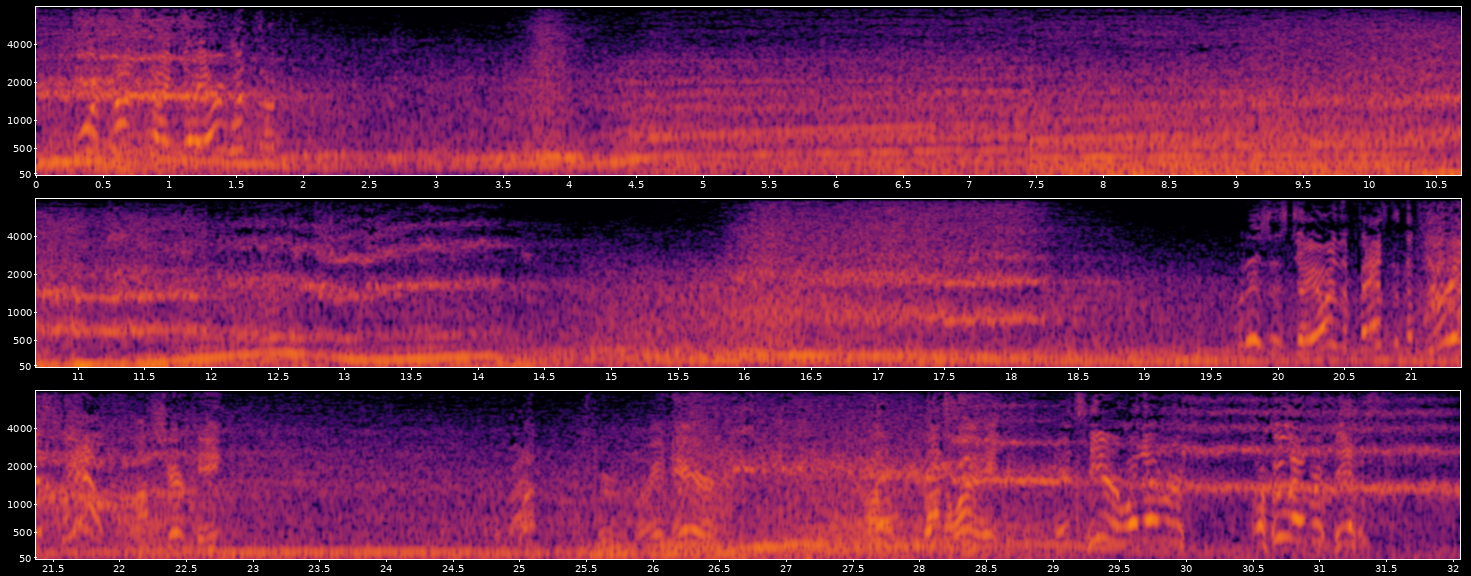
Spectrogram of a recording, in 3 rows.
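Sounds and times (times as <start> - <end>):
tyres squealing: 0.0 - 2.0, 10.2 - 14.7, 20.0 - 23.0, 24.8 - 32.0
car engine accelerating hard: 3.0 - 17.5, 20.6 - 31.2.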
